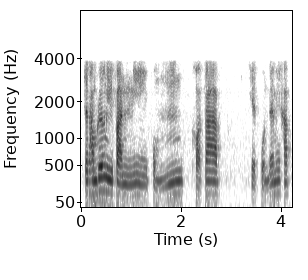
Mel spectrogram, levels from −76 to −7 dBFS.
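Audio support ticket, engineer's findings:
Buzzy, gravelly speech the whole way through, clearly audible, consistent with a GSM full-rate codec, likely around 13 kbps. Passband runs roughly 200 Hz to 3.7 kHz, nothing above 3.9 kHz. Pulse-driven vocal-tract model, thinned excitation causes the roughness.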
